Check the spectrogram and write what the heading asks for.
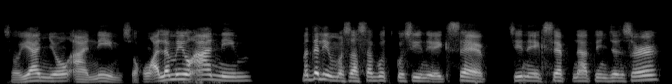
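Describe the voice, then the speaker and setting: A man's voice: fairly high pitch, expressive, moderate pace, creaky, fairly bright tone, no room sound. A man giving an exam review lecture, joking crudely and asking and answering his own questions. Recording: dry, muffled lo-fi lecture audio.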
